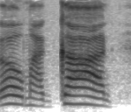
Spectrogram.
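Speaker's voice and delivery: play-acted, high, frantic, freaked-out, panicked outburst. Retelling a phone call, imitating his mom freaking out. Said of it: "she's freaking out".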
